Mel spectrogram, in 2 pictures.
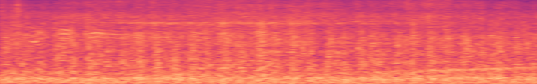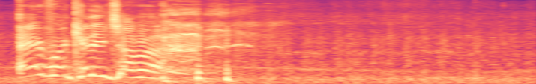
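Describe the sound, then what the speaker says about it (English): A loud train rumbles and hisses steadily in an online multiplayer video game, a constant roar of wheels and steam under a burst of overlapping voices shouting midway. "I cannot hear anybody while the train's going. It's so loud."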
